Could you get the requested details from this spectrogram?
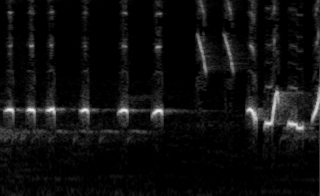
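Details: White-rumped shama song used as a lure to trigger singing: a run of clear whistled notes repeated about five times a second, then high sliding whistles and rising, warbling phrases.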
